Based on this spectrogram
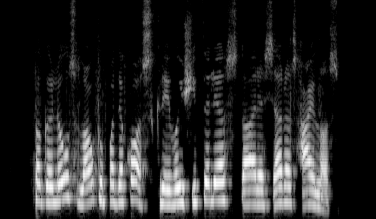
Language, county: Lithuanian, Vilnius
